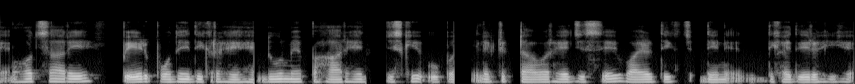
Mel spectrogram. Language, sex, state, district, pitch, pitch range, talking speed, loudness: Hindi, male, Arunachal Pradesh, Lower Dibang Valley, 120 Hz, 115-125 Hz, 170 wpm, -19 LUFS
